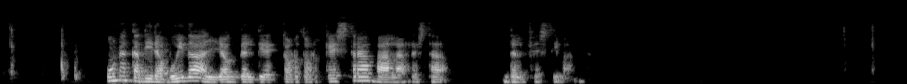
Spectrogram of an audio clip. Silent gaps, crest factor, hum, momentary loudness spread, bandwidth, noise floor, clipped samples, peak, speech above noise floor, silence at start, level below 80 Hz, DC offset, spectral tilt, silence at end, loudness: none; 20 dB; none; 19 LU; 7.4 kHz; -80 dBFS; under 0.1%; -2 dBFS; 62 dB; 0.6 s; -64 dBFS; under 0.1%; -7.5 dB/octave; 3.25 s; -18 LUFS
